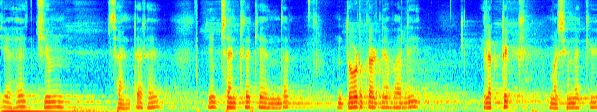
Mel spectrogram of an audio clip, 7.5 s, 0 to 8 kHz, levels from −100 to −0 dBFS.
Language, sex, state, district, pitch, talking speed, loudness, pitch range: Hindi, male, Uttar Pradesh, Saharanpur, 135 Hz, 120 wpm, -20 LUFS, 130-140 Hz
